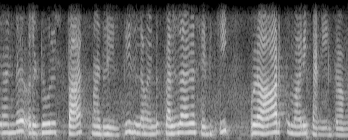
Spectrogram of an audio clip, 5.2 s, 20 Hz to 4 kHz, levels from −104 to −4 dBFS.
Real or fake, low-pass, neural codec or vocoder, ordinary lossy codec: fake; 3.6 kHz; codec, 16 kHz in and 24 kHz out, 0.6 kbps, FireRedTTS-2 codec; Opus, 64 kbps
